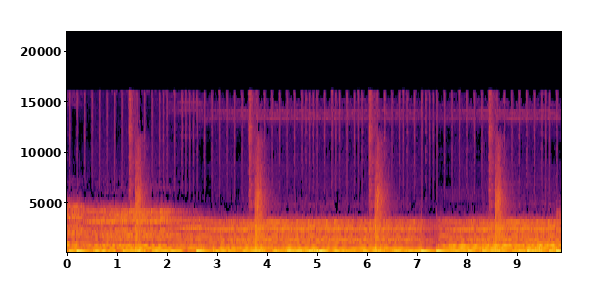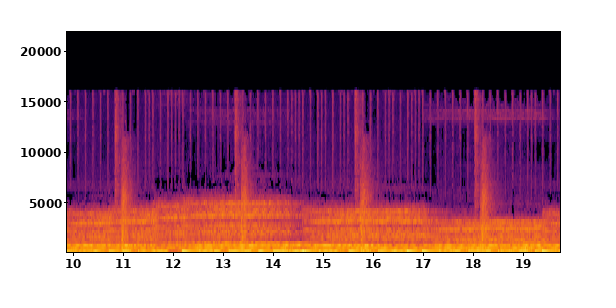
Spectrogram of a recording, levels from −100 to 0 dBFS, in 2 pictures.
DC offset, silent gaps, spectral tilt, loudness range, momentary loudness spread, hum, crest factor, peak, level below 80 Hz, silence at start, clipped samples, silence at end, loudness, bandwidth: under 0.1%; none; -6.5 dB/octave; 2 LU; 4 LU; none; 14 dB; -2 dBFS; -22 dBFS; 0 s; under 0.1%; 0 s; -18 LUFS; 16.5 kHz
